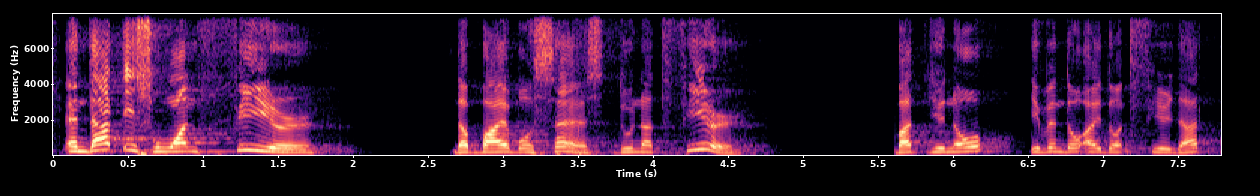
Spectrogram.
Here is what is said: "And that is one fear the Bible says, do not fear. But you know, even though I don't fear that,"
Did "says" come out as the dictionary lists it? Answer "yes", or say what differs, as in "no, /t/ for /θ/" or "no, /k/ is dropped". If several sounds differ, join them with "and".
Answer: no, /s/ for /z/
